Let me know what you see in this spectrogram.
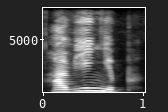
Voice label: Mixe, Mujer; hace tiempo; INALI

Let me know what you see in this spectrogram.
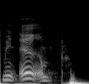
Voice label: engaño, Mixe, Mujer; Emociones; INALI

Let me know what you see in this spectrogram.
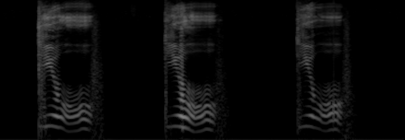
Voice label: cuarenta, Zapoteco, san miguel albarradas; numeros

